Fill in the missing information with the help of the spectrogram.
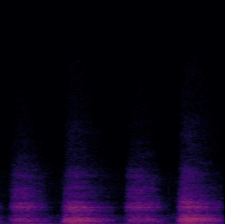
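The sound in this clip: Heavy breathing after a HIIT Tabata workout: four loud, rough breaths in a steady rhythm, each a long breathy rush of air, with no talk.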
